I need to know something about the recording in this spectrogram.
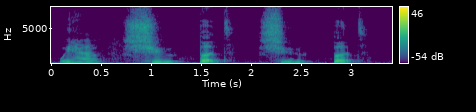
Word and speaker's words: Schubert: We have Schubert, Schubert. Now look at the second syllable, B-E-R-T, but, Schubert. This is what we call a schwa.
